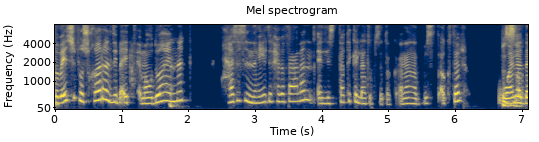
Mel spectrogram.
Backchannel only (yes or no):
yes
